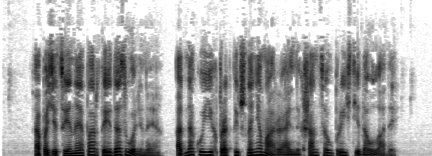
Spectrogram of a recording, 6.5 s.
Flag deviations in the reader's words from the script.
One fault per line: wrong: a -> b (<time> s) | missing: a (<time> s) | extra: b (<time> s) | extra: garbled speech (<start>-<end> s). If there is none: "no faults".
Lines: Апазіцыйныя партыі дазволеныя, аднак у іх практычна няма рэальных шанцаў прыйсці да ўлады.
no faults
